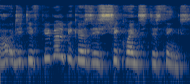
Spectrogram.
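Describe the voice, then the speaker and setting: A woman speaks in a French accent at a high pitch, with ordinary pitch variation. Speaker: parenting educator. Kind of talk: tutorial. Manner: not so fast; halting.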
